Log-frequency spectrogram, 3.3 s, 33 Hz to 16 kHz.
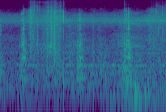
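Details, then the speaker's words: Long-sitting Nissan Patrol G60 (J60) lawn ornament, trying to idle on choke: coughs and stumbles in uneven bursts, never holds steady idle; owner thinks the carburettor is cooked and needs a rebuild kit or cleaning. "I think this carby's cooked, so we're going to have to get on the hunt for a rebuild kit"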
